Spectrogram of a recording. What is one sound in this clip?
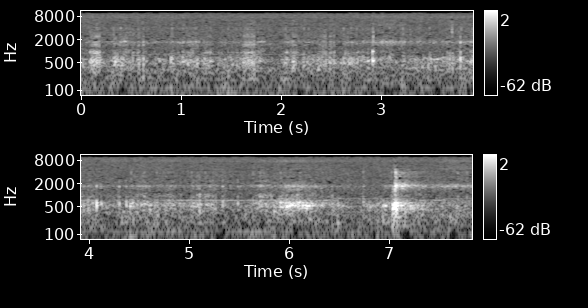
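Footsteps echo on a hard floor in a large, reverberant space.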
